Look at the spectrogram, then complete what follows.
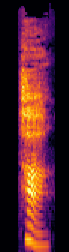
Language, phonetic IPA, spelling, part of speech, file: Hungarian, [ˈhaː], há, noun, Hu-há.ogg
- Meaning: The name of the Latin script letter H/h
